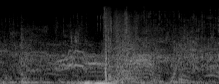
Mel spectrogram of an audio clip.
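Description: A single gunshot cracks out.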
